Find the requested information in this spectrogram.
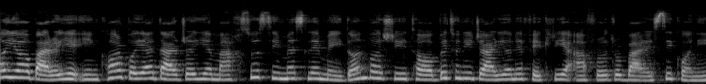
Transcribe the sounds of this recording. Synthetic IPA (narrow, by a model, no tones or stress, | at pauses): ɒːjɒːbæɾɒːje̞ʔinkʰɒːɾbɒːjæd̪̚ːæɾd͡ʒɒːje̞mæxsuːsiːme̞sle̞me̞jd̪ɒːnbɒːʃiːt̪ʰɒːbe̞t̪ʰuːniːd͡ʒæɾjɒːne̞fe̞cʰɾijeʔæfɾɒːd̪ɾobærːesiːkʰo̞niː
